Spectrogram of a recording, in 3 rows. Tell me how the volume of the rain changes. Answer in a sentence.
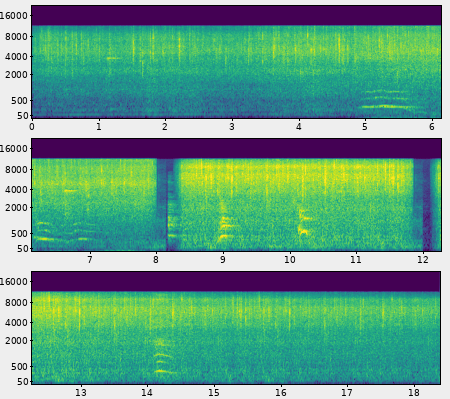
The loudness of the rain goes up, then down.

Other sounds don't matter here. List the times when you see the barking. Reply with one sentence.
You can hear the barking from 4.9 to 10.5 s.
